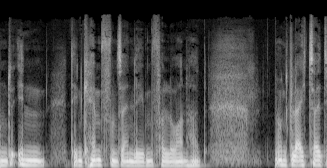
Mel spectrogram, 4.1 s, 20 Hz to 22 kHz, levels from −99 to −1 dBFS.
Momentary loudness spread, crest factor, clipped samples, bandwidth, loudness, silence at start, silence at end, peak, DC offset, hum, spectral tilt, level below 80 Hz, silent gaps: 16 LU; 16 dB; under 0.1%; 14.5 kHz; -17 LUFS; 0 s; 0 s; -2 dBFS; under 0.1%; none; -6.5 dB/octave; -44 dBFS; none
